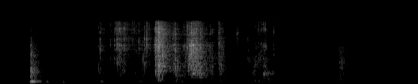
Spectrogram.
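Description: A foil pack of Upper Deck hockey cards being torn open by hand: a brief tap, then about two seconds of crinkling, ripping wrapper.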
